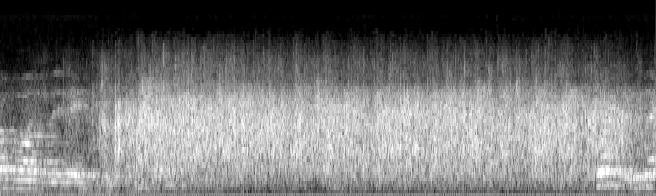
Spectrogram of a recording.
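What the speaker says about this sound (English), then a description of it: "let's give them one more round of applause as they take the seat" Banquet audience at a YMCA recognition dinner breaks into sustained, loud applause that swells after a second and holds steady, dense clapping from a large crowd throughout.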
